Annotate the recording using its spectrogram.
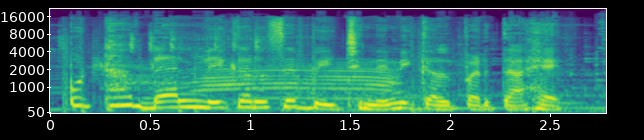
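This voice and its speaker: A woman narrating a cartoon story in a calm, plain storytelling way. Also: mid-range voice, normal speed. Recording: background music under voice.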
